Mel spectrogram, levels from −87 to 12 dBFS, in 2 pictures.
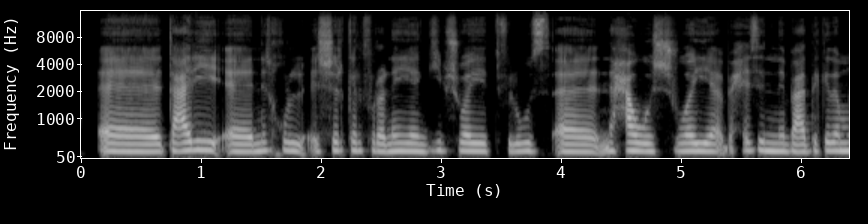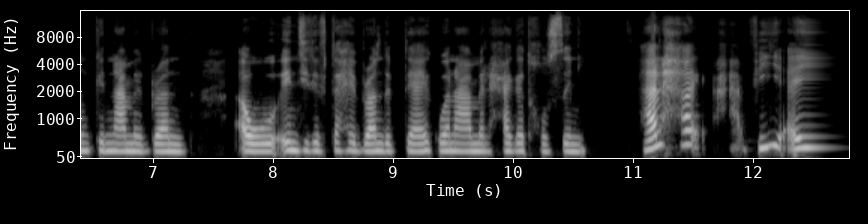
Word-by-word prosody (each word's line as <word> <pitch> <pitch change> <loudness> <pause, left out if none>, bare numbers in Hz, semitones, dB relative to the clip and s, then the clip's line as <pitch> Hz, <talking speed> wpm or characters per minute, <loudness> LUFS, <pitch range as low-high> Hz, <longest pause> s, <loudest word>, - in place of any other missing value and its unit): آآ، 185 -1 +4
تعالي 205 +3 +2 0.3
ندخُل 200 -1 -2
الشركة 205 +2 -3
الفُلانية 195 -1 0
نجيب 200 +3 -6
شوية 195 -2 +1
فلوس 190 +1 -3
آآ، 180 -2 +1
نحول 195 -1 +2
شوية 195 -1 +1
بحيث 205 +2 -8
إن 195 -2 +1
بعد 180 0 -1
كده 200 +1 -1
ممكن 200 0 -1
نعمل 190 -1 +1
brand 185 -1 +2 0.5
أو 185 -1 +5
أنتِ 210 -1 +1
تفتحي 200 +1 -5
brand 190 0 +2
بتاعك 190 +1 -3
وأنا 195 0 +1
أعمل 190 0 0
حاجة 190 +2 -4
تخُصّني؟ 185 0 -5 0.4
هل 255 +8 +7
ح 345 - -2 0.2
ح - - -16
في 280 +4 0
أي 275 +1 +1
195 Hz, 150 wpm, -22 LUFS, 185-205 Hz, 0.5 s, هل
